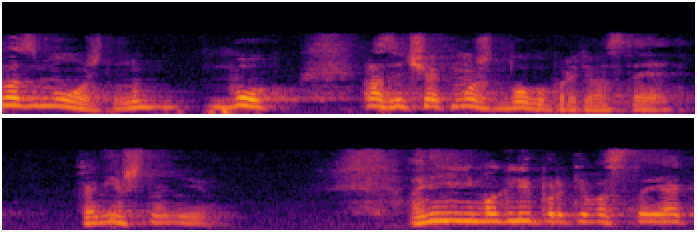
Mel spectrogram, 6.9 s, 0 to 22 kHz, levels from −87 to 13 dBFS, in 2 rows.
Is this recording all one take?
yes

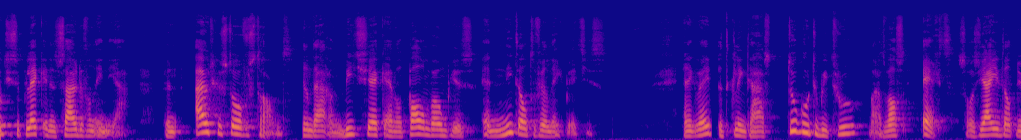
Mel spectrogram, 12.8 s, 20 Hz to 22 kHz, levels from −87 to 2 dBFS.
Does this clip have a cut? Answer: yes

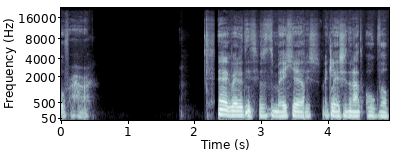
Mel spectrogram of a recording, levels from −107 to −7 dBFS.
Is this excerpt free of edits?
no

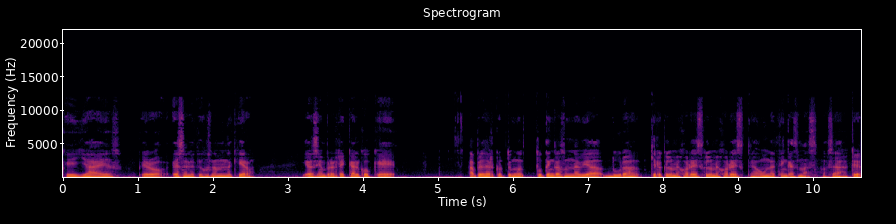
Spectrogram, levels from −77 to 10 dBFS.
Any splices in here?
yes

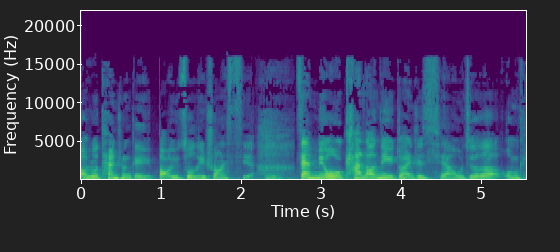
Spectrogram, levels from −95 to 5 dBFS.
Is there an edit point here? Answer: yes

